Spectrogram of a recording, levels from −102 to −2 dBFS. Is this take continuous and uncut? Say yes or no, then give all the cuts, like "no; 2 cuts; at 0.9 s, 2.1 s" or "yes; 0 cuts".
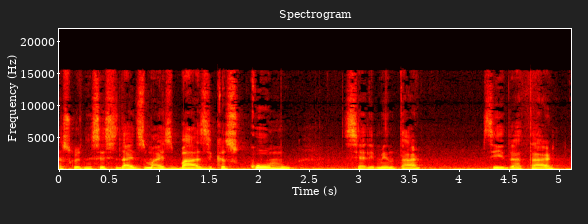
yes; 0 cuts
